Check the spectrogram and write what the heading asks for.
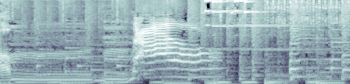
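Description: A loud, drawn-out tomcat meow rises and falls near the middle, set over a bouncy musical jingle with bright bell-like chimes that continues after it.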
